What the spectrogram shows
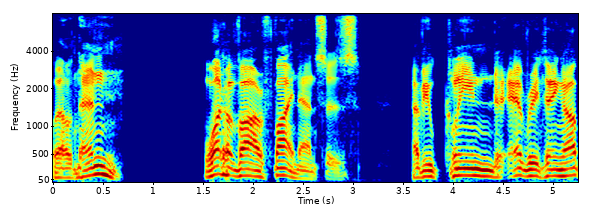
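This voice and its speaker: In a put-on character voice, a man rumbles with a raspy medium pitch and lively intonation at a moderate pace, leaving long, frequent pauses in a dry, close sound with no echo. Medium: read story. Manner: terse, authoritative.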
